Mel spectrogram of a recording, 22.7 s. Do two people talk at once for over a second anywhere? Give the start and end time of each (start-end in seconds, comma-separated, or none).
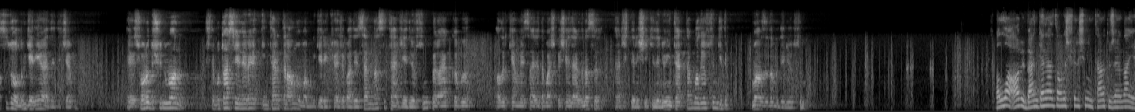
none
